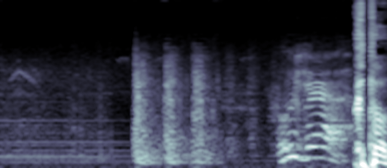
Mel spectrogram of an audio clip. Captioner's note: knocks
